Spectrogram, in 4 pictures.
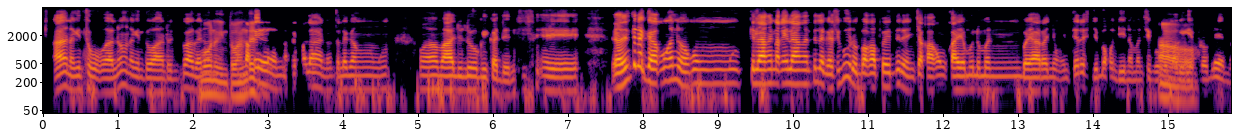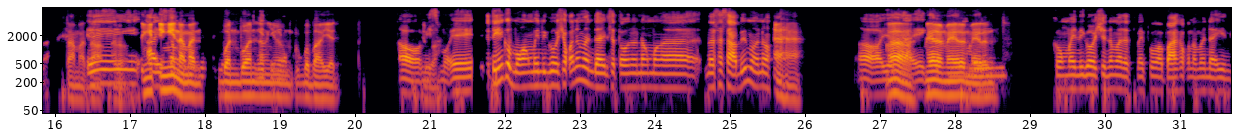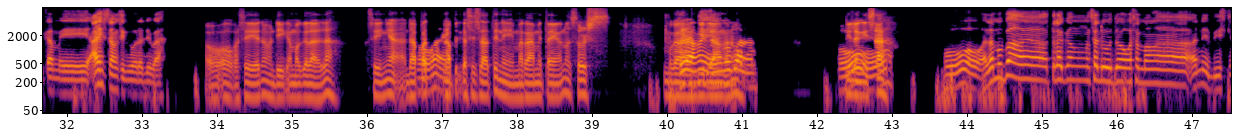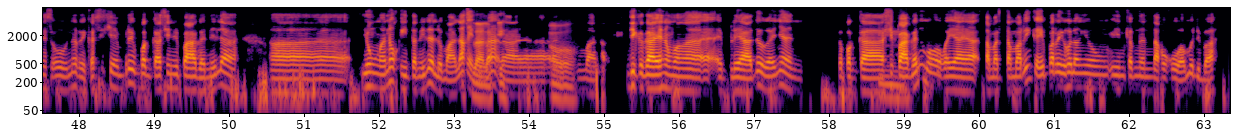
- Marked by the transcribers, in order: fan; tapping
- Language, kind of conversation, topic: Filipino, unstructured, Ano ang palagay mo sa pag-utang bilang solusyon sa problema?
